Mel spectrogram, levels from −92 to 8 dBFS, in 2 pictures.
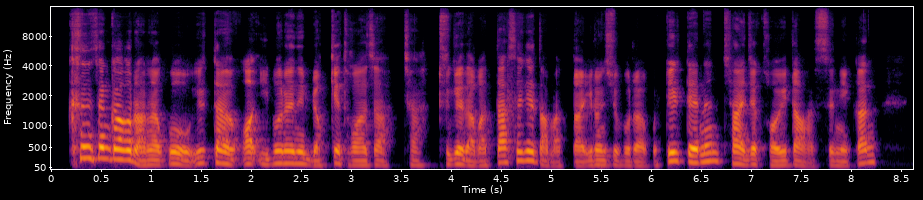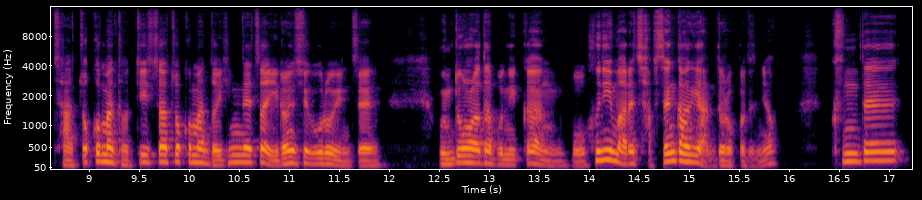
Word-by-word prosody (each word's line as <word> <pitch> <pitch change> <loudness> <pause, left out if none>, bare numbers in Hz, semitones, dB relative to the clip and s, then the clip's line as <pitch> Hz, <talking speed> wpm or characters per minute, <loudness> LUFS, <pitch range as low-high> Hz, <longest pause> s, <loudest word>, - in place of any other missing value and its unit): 큰 260 -1 +2
생각을 230 -3 +7
안 100 - +1
하고 110 +5 +1
일단 140 -4 0
'아 130 0 +2
이번에는 135 +1 0
몇 100 -1 -5
개 - - 0
더 100 +1 -5
하자. 100 0 -6
자 100 -1 -13
2 - - -9
개 - - +3
남았다. 100 +12 -2
3 200 +4 -2
개 205 0 +4
남았다.' - - -5
이런 - - -3
식으로 465 +2 -6
하고 470 -3 -10
뛸 195 0 +3
때는 180 +4 +4
'자. 185 - +1
인제 465 - 0
거의 475 -4 -1
다 - - -2
왔으니깐 - - -5 0.4
자. - - -6
쪼끔만 175 - +2
더 105 - -7
뛰자. 165 +2 +1
쪼끔만 165 -3 0
더 105 - 0
힘내자.' 160 +5 +1
이런 105 +7 +2
식으로 125 -4 -1
인제 95 0 -4 0.6
운동을 155 +6 +2
하다 140 -3 +1
보니깐 115 -5 -4
뭐 90 - -6
흔히 210 - +4
말해 135 -9 +2
잡생각이 180 +4 +2
안 - - -4
들었거든요. - - -6 0.5
근데 195 +2 -1
155 Hz, 325 characters per minute, -22 LUFS, -, 0.6 s, 생각을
